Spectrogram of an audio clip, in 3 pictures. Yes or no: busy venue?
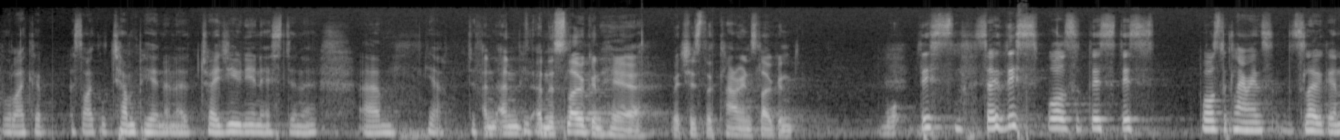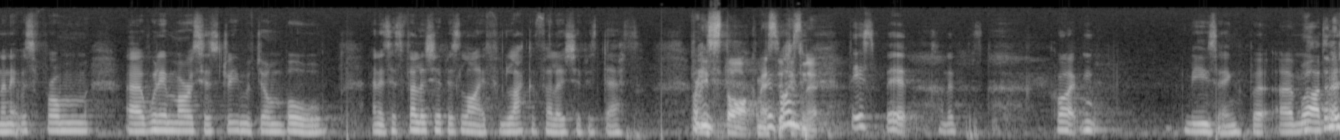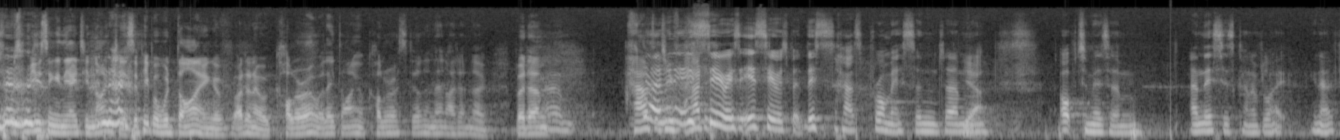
yes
